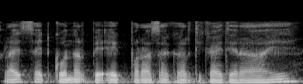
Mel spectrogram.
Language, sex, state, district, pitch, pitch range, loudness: Hindi, male, Arunachal Pradesh, Papum Pare, 105 Hz, 100-110 Hz, -17 LUFS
